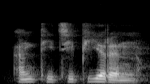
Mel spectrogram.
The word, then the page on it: anticiper: France; /ɑ̃.ti.si.pe/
